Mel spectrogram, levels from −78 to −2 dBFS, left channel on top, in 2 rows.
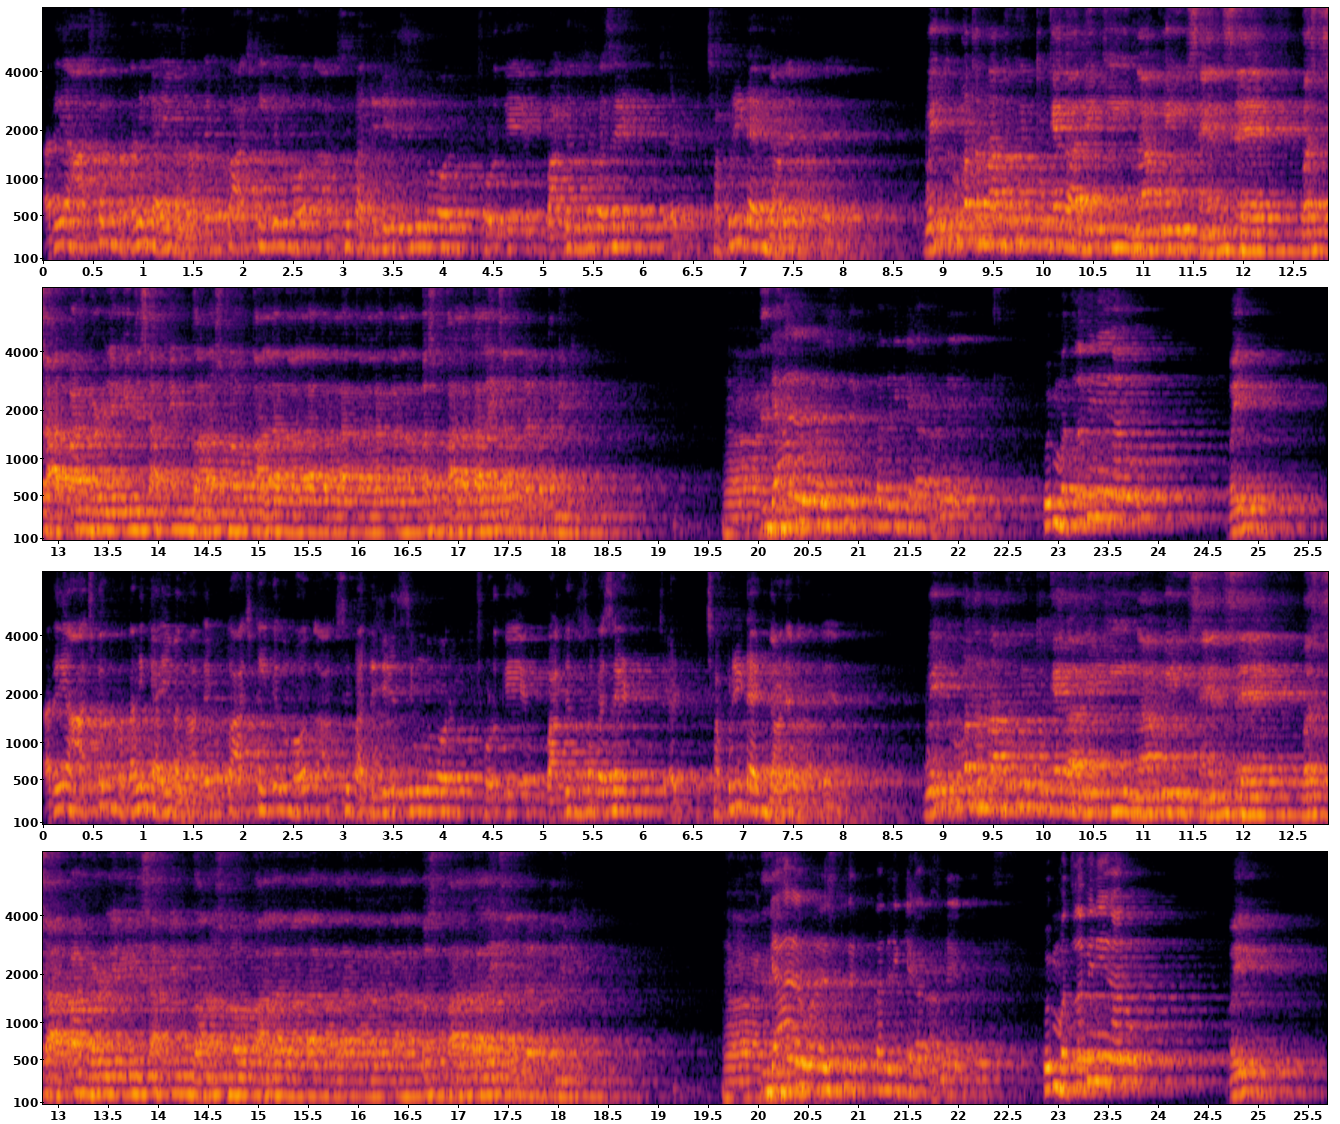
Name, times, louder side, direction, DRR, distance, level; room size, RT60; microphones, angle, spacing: voice 1, 0.0-5.9 6.2-6.4 6.6-8.0 19.6-22.2 22.8-23.8, right 1 dB, 45° right, 1 dB, 1.1 m, -23 dB
voice 2, 8.8-18.3 20.0-20.3 24.7-24.9, equal, 40° left, -6 dB, 2.6 m, -21 dB
14.5 x 11.5 x 3.4 m, 2.8 s
head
